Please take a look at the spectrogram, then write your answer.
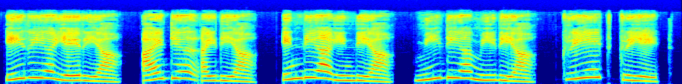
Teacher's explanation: Notice the A joins with another vowel and makes a sliding sound. This is called a gliding vowel because the sound slides from A to the next vowel.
